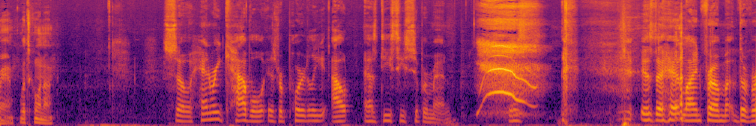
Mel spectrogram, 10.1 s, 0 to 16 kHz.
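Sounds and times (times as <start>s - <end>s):
speech: 0.1s - 0.8s, 2.2s - 7.6s, 8.2s - 10.0s
dramatic surprised gasp: 6.4s - 8.4s.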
